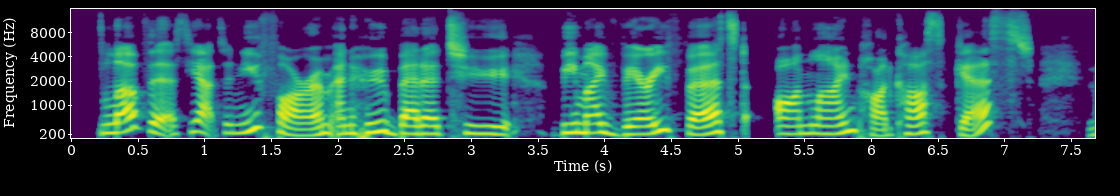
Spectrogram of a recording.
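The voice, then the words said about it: Non-American accent. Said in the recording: “I also love hearing your accent. It brings me so much joy... you sound American now... I really love hearing your accent. It's very comforting.”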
